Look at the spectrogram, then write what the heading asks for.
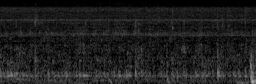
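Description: Water runs steadily in a home shower during hair washing with toner shampoo and conditioner, a soft continuous hiss with faint splashes and one brief louder splatter near the end.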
